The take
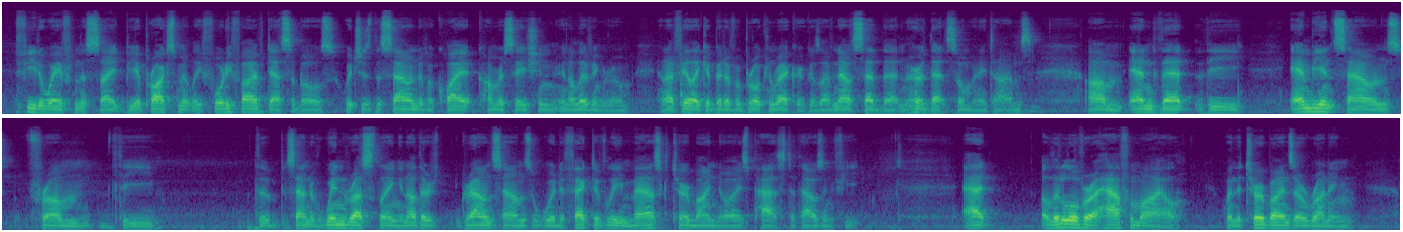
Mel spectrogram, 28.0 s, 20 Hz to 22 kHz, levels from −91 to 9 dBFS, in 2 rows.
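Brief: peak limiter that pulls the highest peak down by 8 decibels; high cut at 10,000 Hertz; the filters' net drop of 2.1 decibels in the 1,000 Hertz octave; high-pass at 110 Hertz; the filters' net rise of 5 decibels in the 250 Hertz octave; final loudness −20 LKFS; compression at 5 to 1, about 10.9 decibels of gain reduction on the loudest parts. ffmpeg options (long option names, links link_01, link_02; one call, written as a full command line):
ffmpeg -i in.wav -af "highpass=110,lowpass=10000,equalizer=frequency=250:width_type=o:gain=7,equalizer=frequency=1000:width_type=o:gain=-3.5,acompressor=threshold=-20dB:ratio=5,volume=8dB,alimiter=limit=-8dB:level=0:latency=1" out.wav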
